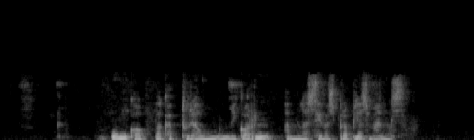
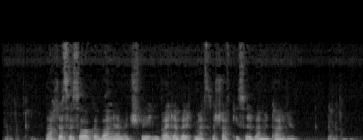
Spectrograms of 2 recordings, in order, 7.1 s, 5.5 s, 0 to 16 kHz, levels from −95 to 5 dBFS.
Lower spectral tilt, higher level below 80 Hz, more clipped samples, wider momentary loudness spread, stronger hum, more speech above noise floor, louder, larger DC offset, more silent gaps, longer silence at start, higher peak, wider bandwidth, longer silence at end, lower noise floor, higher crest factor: about the same, -7 dB/octave vs -7 dB/octave; second, -70 dBFS vs -52 dBFS; neither; second, 12 LU vs 17 LU; neither; first, 51 dB vs 24 dB; about the same, -36 LUFS vs -37 LUFS; neither; neither; first, 1.55 s vs 0.1 s; about the same, -18 dBFS vs -20 dBFS; second, 7.6 kHz vs 11.5 kHz; first, 1.05 s vs 0.15 s; first, -86 dBFS vs -60 dBFS; about the same, 20 dB vs 18 dB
